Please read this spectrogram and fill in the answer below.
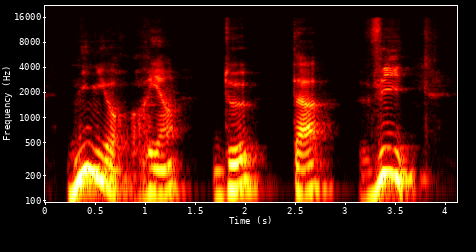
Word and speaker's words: n'ignore: Seigneur n'ignore, não é ignore, é ignore, GN. Mais uma vez, você vai fazer esse som n, ignore, n'ignore rien, ignora nada da sua vida. Le Seigneur n'ignore rien de ta vie.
